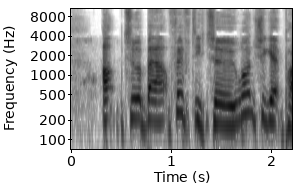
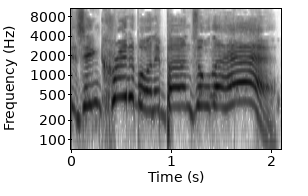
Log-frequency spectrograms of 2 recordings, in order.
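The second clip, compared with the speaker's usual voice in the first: higher, excited near-shout; 9 semitones higher than usual. Real, not acted. Host raving about Turkish barbers, excited.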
